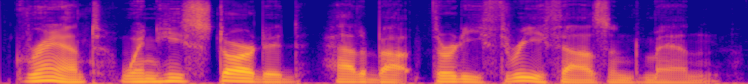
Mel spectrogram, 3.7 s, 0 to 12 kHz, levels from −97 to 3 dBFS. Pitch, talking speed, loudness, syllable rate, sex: 105 Hz, 160 wpm, -19 LUFS, 4.2 syllables/s, male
